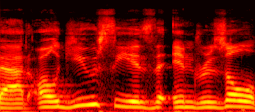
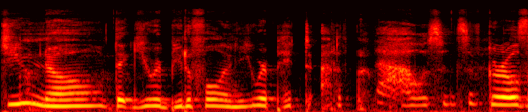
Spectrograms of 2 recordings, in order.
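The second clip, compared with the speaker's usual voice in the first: put-on nurturing baby voice, higher and quieter; 3 semitones higher, 7 dB quieter than usual. Imitating Tyra Banks comforting an upset girl on the show: Tyra Banks baby voice. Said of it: "she would put on that baby voice".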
